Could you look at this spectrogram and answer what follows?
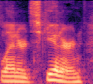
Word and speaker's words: Lynyrd Skynyrd: Now, Skinnard spent six weeks recording Pronounced Leonard Skinnard, and upon its completion, it was nothing less than one of the greatest debut records ever.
